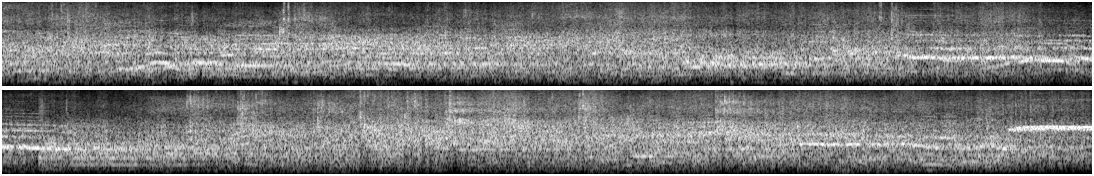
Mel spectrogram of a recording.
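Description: A crowd of spectators chatters and calls out in a large echoing arena.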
